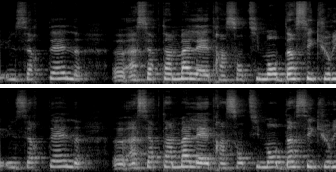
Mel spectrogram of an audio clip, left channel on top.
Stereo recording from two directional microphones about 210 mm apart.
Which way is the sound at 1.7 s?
35° left (ahead or behind).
